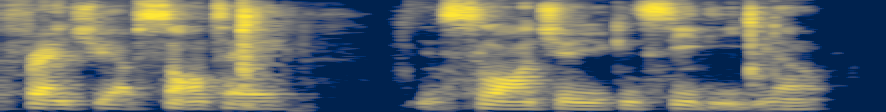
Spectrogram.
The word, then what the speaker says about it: sláinte: Sláinte, yeah. Just Salancha. Okay. Sláinte basically means health. It's derivative well, not a derivative, but Irish is a Germanic language. So, in French, you have santé. In Sláinte, you can see Right.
